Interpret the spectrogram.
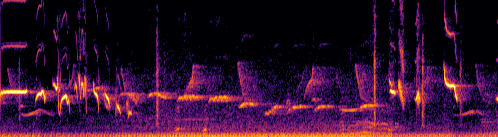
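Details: White-rumped shama in vigorous song to train a quiet shama: fast sequences of high whistles and chips at the start, softer twittering in the middle, then another loud burst of looping whistles near the end.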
